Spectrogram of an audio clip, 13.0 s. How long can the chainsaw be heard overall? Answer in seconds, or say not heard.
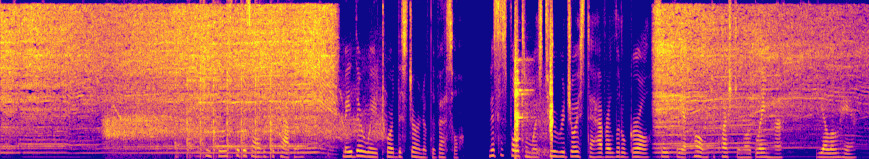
8 s.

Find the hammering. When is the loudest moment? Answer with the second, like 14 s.
8 s.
